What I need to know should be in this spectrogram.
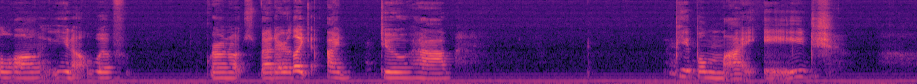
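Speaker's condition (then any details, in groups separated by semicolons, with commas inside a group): Cerebral palsy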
